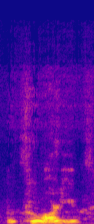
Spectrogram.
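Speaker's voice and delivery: sleepy, bewildered put-on voice. Retelling waking up after surgery and asking his mom: imitating a groggy, confused voice. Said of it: "groggy, sort of confused look".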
